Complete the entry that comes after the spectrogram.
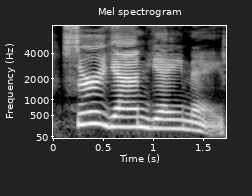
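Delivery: "Sir Yan Ye Ne" said slowly, broken into stiff syllables; mangled name. Retold or imitated. Teacher fumbling the new boy's name, slow and careful. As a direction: stumble through "Sir Yan Ye Ne" like a foreign word. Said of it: "attempts to say it out loud".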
